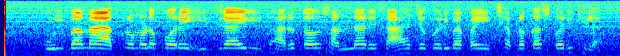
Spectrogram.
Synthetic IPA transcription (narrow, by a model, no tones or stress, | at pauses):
kulbamaːkɾɔmɔɽ̃ɔpɔɾeʔid͡ʒɾailbʱaɾɔt̪ɔsamnaɾesaɦad͡ʒɔkɔɾibapaĩitːʃʰapɾɔkasɔ̥kɔɾit̪ʰila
